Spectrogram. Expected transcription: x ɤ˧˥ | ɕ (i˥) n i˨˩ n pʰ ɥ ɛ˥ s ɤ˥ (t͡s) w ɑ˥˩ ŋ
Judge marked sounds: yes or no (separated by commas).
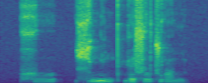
no, yes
